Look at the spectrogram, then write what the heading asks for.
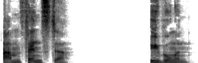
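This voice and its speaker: A man reading scripted textbook dialogue for a language course with slow, careful enunciation. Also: fairly low pitch, sing-song, dry recording, studio quality.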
